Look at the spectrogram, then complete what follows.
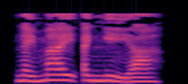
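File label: Vietnamese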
